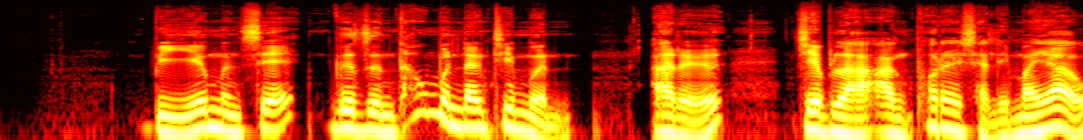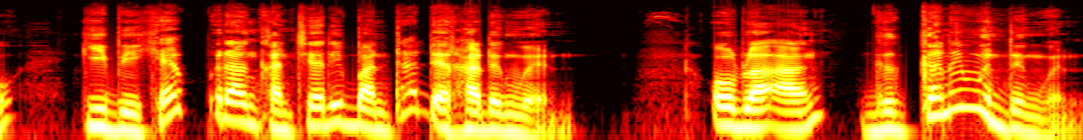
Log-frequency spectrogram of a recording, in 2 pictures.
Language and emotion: Bodo, happy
